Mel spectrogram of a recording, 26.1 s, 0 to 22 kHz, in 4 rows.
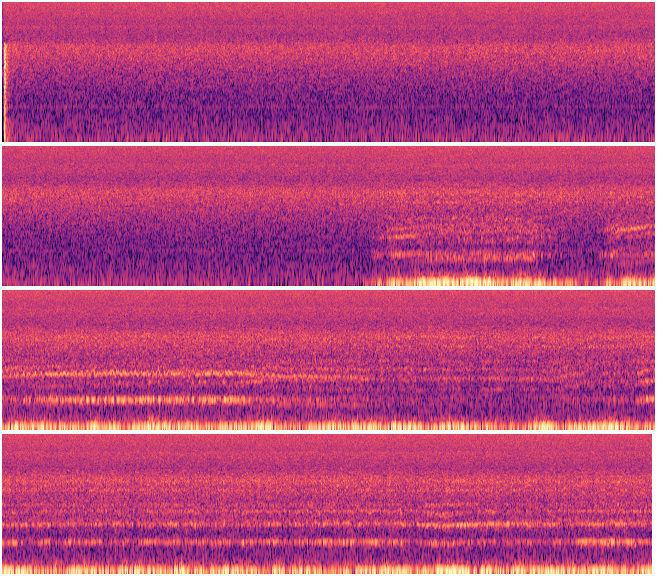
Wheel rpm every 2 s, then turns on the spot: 0, 0, 0, 0, 0, 60, 100, 150, 160, 170, 220, 230, 230.
none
